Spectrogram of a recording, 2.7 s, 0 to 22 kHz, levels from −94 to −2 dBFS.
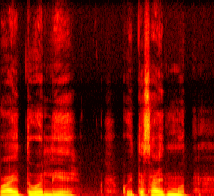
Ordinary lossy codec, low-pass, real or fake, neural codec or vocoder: none; none; real; none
